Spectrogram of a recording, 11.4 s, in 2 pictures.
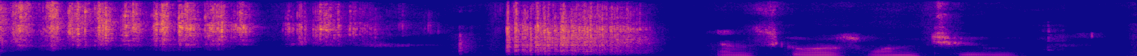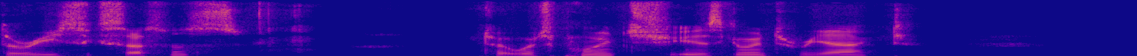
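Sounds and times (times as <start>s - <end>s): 
dice being rolled: 0.0s - 3.4s
speech: 3.6s - 7.0s, 8.2s - 10.3s.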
